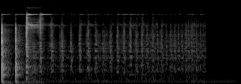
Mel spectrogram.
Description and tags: Silver Quarter 2
Dropping a silver quarter on a desk.
Coin, Currency, Desk, Drop, Money, Quarter, Short, Silver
